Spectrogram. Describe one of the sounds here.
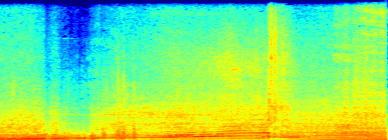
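A sports car engine revs loudly and rises in pitch.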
